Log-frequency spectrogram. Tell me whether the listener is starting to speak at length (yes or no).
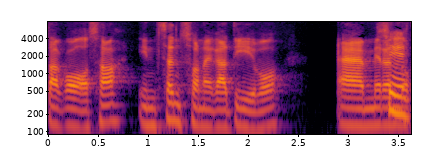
no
